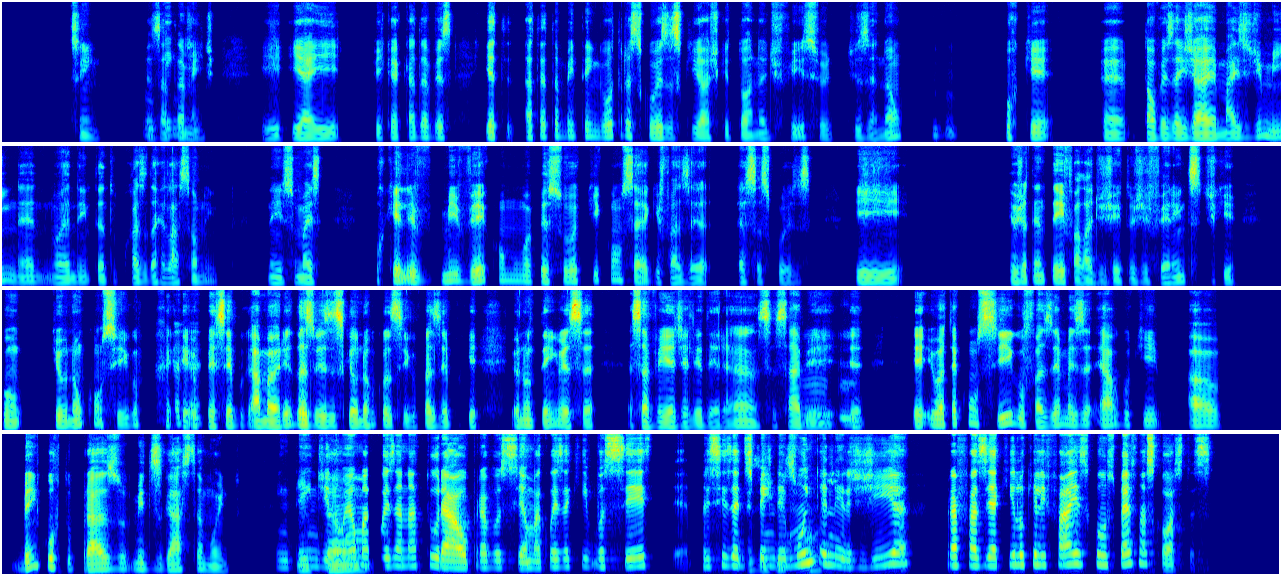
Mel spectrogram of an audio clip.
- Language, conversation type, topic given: Portuguese, advice, Como posso dizer não sem sentir culpa ou medo de desapontar os outros?
- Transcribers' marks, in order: chuckle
